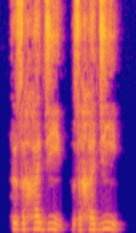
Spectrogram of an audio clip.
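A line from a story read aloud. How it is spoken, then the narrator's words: Fervent whisper. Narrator (Russian): горячо зашептал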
